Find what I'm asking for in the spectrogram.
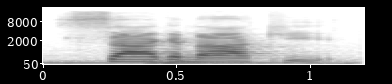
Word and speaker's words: Saganaki: Saganaki. Is that how you say it, Courtney? – Yes.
